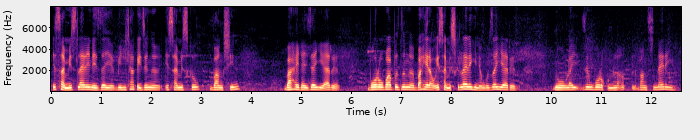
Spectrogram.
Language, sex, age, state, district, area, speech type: Bodo, female, 30-45, Assam, Udalguri, urban, spontaneous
